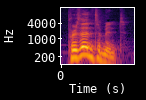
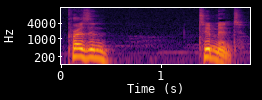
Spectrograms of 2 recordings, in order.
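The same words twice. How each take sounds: First: Said in the usual way. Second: "presentiment" slowly broken into syllables; sounding out. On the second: Shown as a demonstration. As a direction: sound out "presentiment" piece by piece, drawn out. Sounding out a difficult word.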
